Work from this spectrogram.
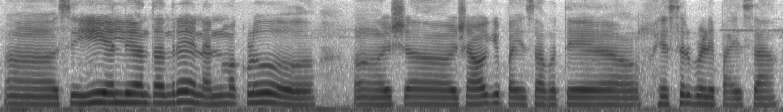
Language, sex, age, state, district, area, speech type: Kannada, female, 18-30, Karnataka, Koppal, rural, spontaneous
